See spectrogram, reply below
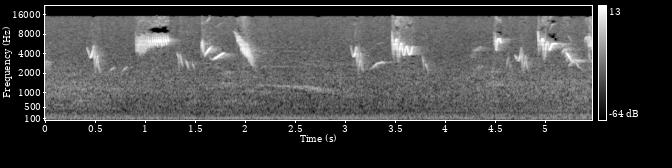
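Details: Master song of a black-throated canary for training canaries: scattered clusters of thin, very high sweeping notes and brief buzzy accents separated by short pauses, a constant low hum in the background.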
